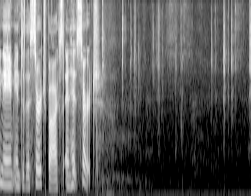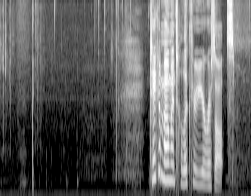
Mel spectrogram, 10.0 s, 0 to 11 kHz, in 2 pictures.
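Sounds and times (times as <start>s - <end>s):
faint keyboard and mouse clicks: 2.0s - 7.3s.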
